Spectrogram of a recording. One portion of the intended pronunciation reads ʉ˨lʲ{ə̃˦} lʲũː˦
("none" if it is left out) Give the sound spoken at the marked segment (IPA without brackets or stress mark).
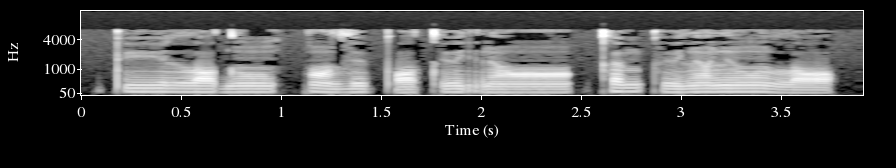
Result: ɔ̃˦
